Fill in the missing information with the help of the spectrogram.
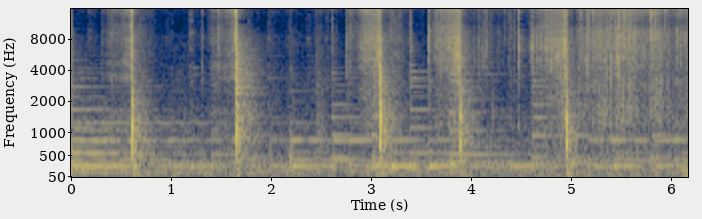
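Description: Kitchen knife chopping carrot and onion on a plastic cutting board: about five sharp, separate strikes roughly a second apart, over soft background music.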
